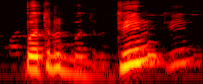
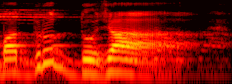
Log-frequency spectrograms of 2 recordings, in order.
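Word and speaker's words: বদরুদ্দোজা: উচ্চারণ করতে পারে না একবার আপনার নাম বদরুদ্দিন আরে বাবা আধখানি হইল আখানি যে হইল না রে বদ্ নয়রে বাবা আমার নাম বদরুদজা জেনে নিয়ে জেনে নিয়ে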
